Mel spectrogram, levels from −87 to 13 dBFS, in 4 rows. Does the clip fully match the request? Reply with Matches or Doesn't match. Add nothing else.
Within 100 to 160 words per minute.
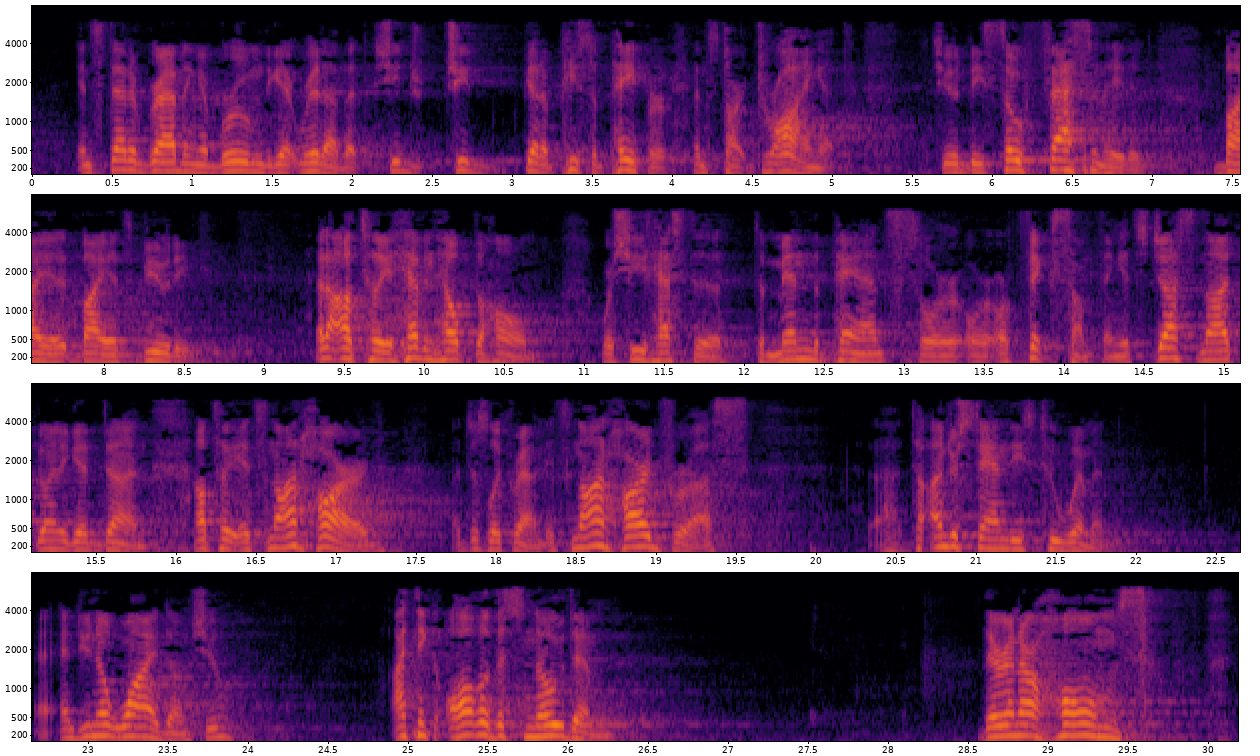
Doesn't match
